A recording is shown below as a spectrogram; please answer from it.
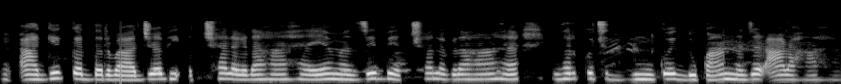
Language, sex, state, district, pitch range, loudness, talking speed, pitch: Hindi, male, Bihar, Kishanganj, 225-250 Hz, -15 LUFS, 155 wpm, 235 Hz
